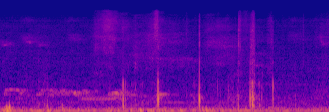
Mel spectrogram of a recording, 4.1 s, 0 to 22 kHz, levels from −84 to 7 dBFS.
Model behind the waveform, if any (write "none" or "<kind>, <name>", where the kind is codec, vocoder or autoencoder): autoencoder, DAC-VAE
